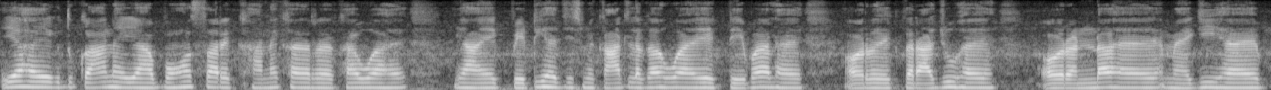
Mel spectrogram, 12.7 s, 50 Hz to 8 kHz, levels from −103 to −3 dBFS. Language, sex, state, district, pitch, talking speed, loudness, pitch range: Hindi, male, Chhattisgarh, Raigarh, 150 Hz, 150 wpm, -20 LUFS, 145-160 Hz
